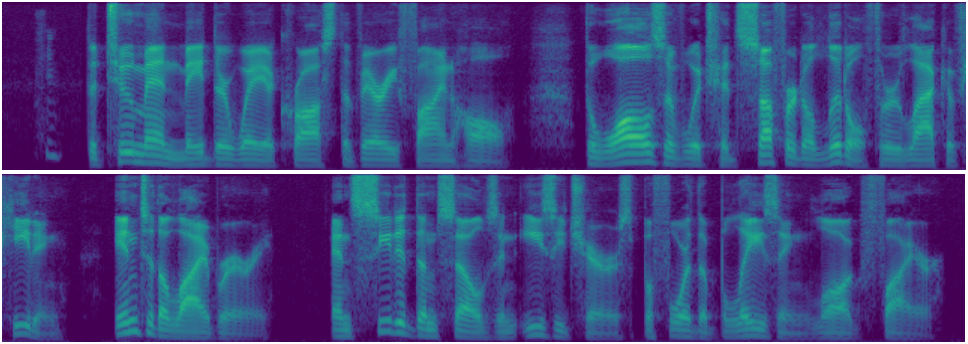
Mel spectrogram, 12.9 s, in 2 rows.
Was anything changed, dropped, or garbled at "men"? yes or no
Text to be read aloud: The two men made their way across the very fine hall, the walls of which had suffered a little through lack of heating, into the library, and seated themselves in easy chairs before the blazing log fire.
no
